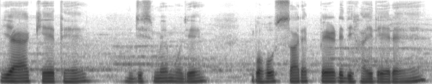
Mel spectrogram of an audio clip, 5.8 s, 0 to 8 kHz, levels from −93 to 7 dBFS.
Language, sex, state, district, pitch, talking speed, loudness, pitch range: Hindi, male, Uttar Pradesh, Saharanpur, 105 Hz, 125 wpm, -19 LUFS, 100-115 Hz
